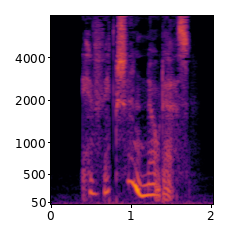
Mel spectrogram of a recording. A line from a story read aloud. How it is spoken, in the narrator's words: I whispered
